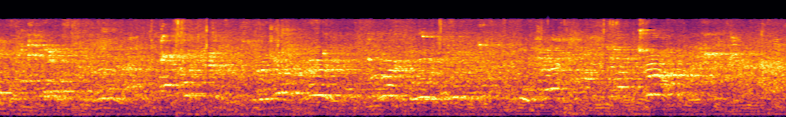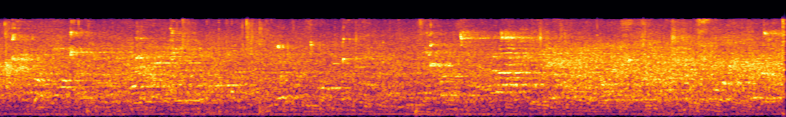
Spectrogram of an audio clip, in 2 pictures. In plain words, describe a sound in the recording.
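Young men shout to each other across a large echoing hall.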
